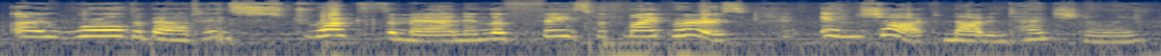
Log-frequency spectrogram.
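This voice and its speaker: Woman doing a high-voiced, prim young lady. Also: animated, moderate pace, fairly bright tone, rough recording. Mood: prim, earnest. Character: polite, dramatic, naive young lady witness.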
